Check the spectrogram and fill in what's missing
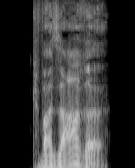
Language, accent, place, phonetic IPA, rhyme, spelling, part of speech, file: German, Germany, Berlin, [kvaˈzaːʁə], -aːʁə, Quasare, noun, De-Quasare.ogg
- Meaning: nominative/accusative/genitive plural of Quasar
